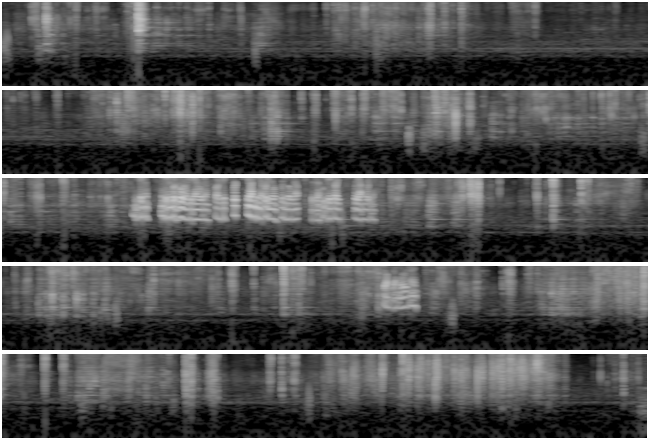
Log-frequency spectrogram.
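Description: Backing liner being peeled off adhesive anti-slip traction tape and the tape laid onto steel checker plate: irregular crackling and crinkling in bursts, with a louder ripping stretch about halfway through.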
